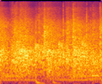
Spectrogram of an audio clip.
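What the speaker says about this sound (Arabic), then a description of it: "تصفيقة كبيرة على يدين" An audience claps for a prize winner at an event, with dense, steady applause filling the short moment at close range.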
